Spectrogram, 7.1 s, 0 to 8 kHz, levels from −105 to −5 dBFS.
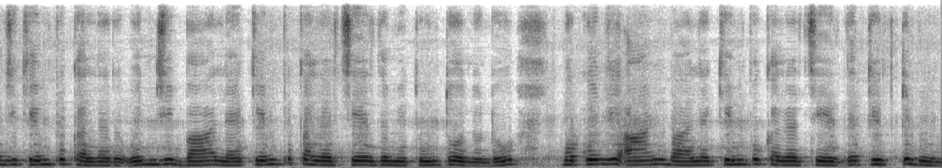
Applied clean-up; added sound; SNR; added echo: neural separator model SepFormer DNS4.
